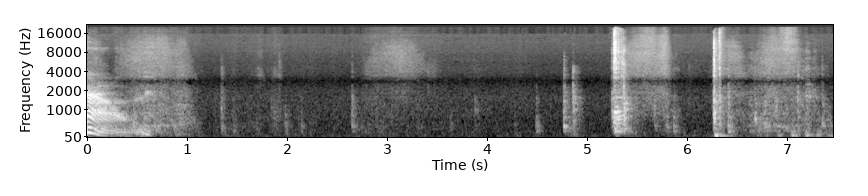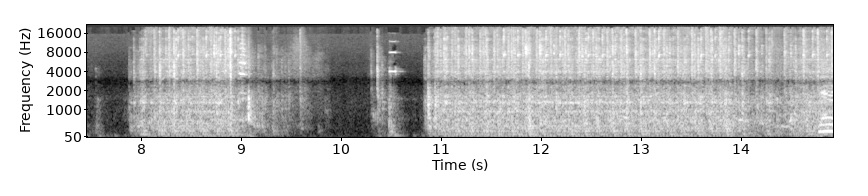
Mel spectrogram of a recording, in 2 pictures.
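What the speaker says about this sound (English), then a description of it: "now we can sew the last piece down" Sewing machine stitching a Christmas table runner, starting and stopping in short bursts before running in a long steady whir, close up, with a few quiet clicks in between.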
